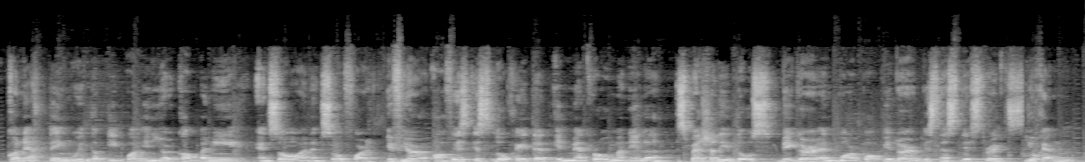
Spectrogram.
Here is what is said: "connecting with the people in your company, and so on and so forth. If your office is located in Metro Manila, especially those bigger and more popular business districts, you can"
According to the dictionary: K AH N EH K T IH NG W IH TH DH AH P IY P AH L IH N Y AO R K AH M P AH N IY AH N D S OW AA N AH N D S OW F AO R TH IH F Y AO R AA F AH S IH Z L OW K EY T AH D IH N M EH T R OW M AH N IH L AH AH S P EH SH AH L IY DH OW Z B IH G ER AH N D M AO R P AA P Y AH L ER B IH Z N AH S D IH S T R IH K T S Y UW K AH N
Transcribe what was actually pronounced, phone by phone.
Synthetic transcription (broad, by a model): K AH N EH K T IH NG W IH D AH P IY P AH L IH N Y AO R K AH M P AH N IY AH N D S OW AA N AH N D S OW F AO R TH IH F Y AO R AA F AH S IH S L OW K EY T AH D IH N M EH T R OW M AH N IH L AH AH S P EH SH AH L IY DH OW S B IH G ER AH N D M AO R P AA P Y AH L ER B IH S N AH S D IH S T R IH K T S Y UW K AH N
